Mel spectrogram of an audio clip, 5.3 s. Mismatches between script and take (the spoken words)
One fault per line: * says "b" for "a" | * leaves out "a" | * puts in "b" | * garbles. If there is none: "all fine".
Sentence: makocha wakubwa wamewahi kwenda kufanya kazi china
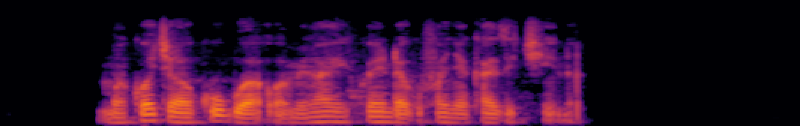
all fine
